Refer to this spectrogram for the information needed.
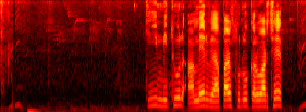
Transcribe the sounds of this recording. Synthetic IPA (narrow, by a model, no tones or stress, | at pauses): kimit̪ʰuna̰meɾʋjapaɾsuɾukəɾʋaɾt͡ʃʰe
